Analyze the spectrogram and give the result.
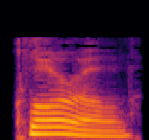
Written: chloralize

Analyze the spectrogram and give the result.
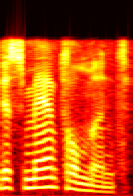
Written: dismantlement

